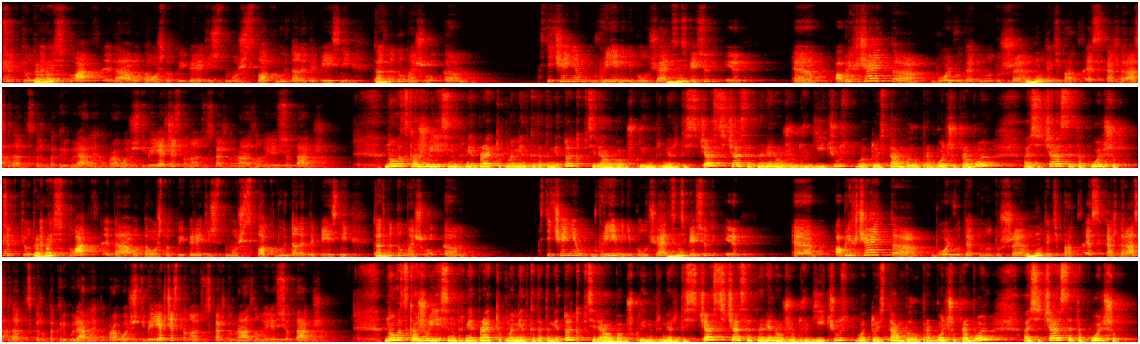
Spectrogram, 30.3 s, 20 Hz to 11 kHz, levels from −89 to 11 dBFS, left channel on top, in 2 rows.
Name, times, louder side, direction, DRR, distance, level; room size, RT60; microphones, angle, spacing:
voice 1, 0.0-6.2 7.3-9.8 10.5-10.8 11.1-19.5, right 3 dB, 75° right, 1 dB, 2.6 m, -29 dB
voice 2, 19.9-30.0, right 1 dB, 25° right, 4 dB, 1.0 m, -17 dB
23.5 x 10.5 x 4.2 m, 1.0 s
head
